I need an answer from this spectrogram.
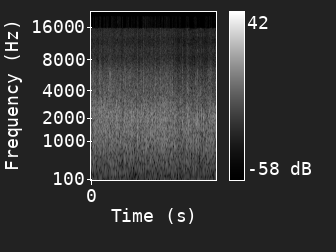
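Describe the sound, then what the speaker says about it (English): Audience at a hypnotist and magician stage show applauding a volunteer called up from the third row, steady dense clapping throughout, fairly loud and uninterrupted. "Give him a big round of applause."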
